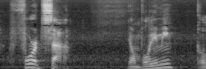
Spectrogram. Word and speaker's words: Forza: pronounced to get right this time it's not pronounced Forza as most of you guys would say it it's actually pronounced Forza you don't believe me go look it up it's actually pronounced Forza so anyways this is the first ever for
